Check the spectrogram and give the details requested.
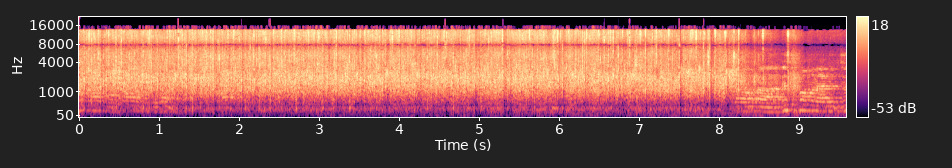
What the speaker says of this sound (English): I want everybody to give a big round of applause for that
